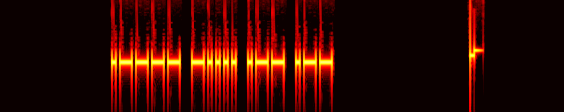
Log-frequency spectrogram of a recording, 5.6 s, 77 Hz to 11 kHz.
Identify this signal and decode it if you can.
Morse code, heard as a keyed tone, about 30 wpm, 700 Hz. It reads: 16WW
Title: Four Challenging Letter-Number Combinations 30wpm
